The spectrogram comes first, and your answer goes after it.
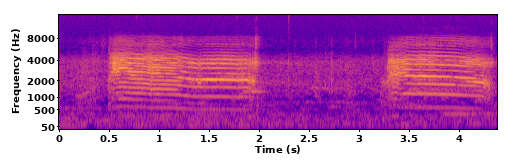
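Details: Kitten coaxing for food: two long, clear, drawn-out meows, each lasting over a second with a rich harmonic tone. A short quiet gap separates them, over a low background hum.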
